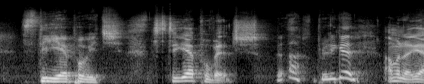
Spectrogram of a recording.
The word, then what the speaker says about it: Stijepovic: Stijepovic. That is cool. I was wondering how you pronounce it.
